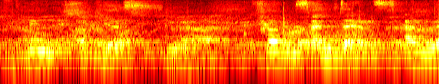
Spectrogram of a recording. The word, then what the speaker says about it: Ville: Good pronunciation of it? Actually, pretty close. You have to kind of really put the L's. Ville. Ville, yes.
